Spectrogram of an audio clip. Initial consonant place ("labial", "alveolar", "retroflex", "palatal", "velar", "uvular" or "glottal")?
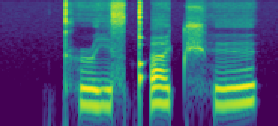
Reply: velar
